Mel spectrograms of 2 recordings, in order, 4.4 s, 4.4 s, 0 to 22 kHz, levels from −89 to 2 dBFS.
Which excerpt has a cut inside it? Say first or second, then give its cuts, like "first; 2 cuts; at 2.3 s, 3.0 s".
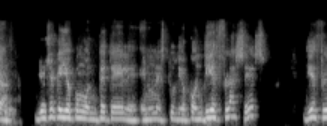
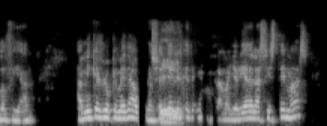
second; 1 cut; at 1.8 s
